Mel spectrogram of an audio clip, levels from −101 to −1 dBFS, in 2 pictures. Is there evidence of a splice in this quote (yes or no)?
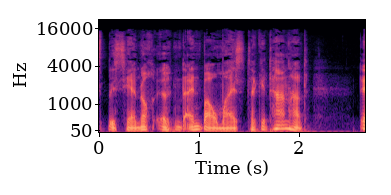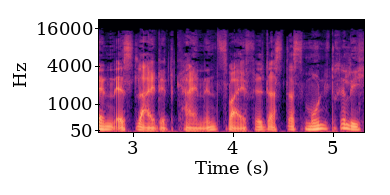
no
